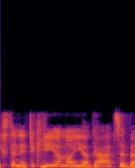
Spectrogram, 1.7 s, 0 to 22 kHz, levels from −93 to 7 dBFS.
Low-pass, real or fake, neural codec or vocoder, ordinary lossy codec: 7.2 kHz; fake; codec, 16 kHz, 1 kbps, X-Codec, WavLM features, trained on Multilingual LibriSpeech; Opus, 64 kbps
